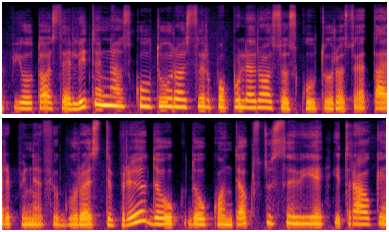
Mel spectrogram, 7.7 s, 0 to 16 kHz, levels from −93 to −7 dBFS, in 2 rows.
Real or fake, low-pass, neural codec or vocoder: fake; 14.4 kHz; autoencoder, 48 kHz, 128 numbers a frame, DAC-VAE, trained on Japanese speech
